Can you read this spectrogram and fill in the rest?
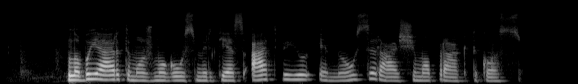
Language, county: Lithuanian, Šiauliai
